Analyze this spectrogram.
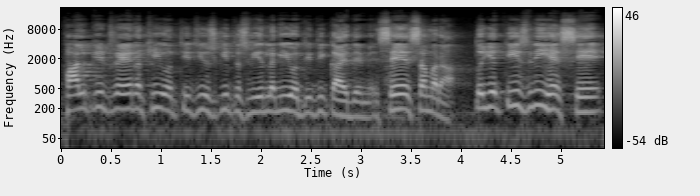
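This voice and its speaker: Male religious teacher, high voice; slow chanted letter drills, teasing asides. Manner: friendly teasing asides to students. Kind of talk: Quran recitation lesson.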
